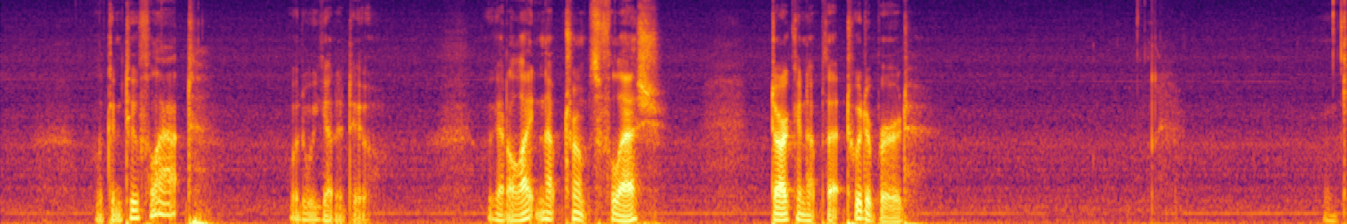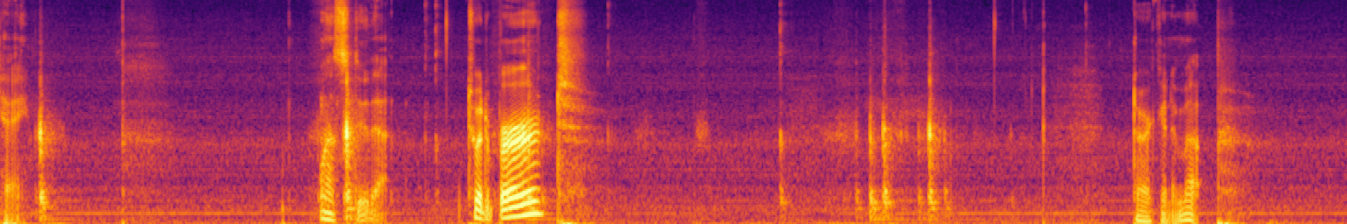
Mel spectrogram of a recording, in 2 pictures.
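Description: A middle-aged man talks calmly and close to a microphone, in short bursts with pauses.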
